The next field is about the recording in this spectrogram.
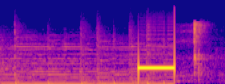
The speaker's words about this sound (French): Après le bip, c'est à vous.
